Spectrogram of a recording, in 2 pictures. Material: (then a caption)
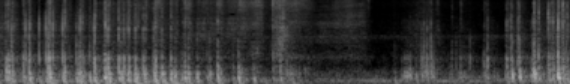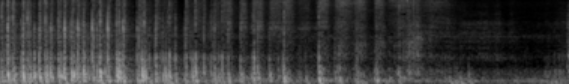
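Cardboard. Long nails scratch and squeeze-grip the glossy printed front of a large cardboard headset box, making dense, rapid scraping and crackling strokes with a mid-low body. The scratching eases briefly around two seconds in, builds again, then fades toward the end.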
